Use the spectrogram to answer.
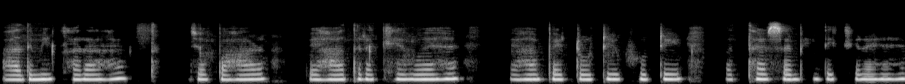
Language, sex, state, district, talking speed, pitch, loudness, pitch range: Hindi, female, Bihar, East Champaran, 125 wpm, 235 Hz, -16 LUFS, 230-245 Hz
